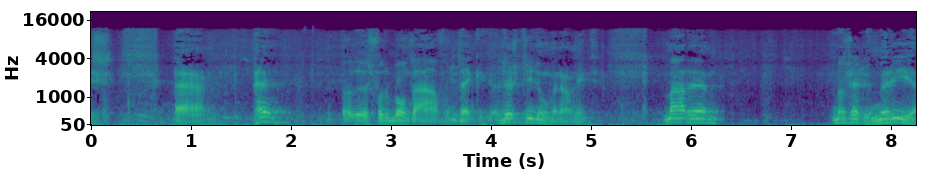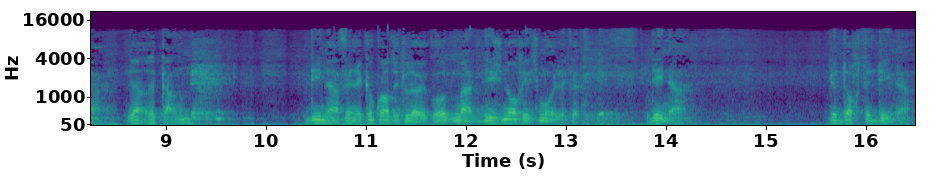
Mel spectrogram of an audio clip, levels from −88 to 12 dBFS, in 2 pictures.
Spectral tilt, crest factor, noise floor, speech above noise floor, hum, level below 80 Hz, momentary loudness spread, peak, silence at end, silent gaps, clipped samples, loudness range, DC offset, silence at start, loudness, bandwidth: -5.5 dB/octave; 18 dB; -46 dBFS; 23 dB; none; -42 dBFS; 20 LU; -6 dBFS; 0 s; none; under 0.1%; 4 LU; under 0.1%; 0 s; -24 LUFS; 12.5 kHz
